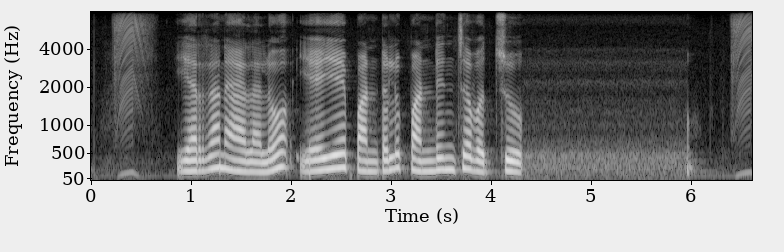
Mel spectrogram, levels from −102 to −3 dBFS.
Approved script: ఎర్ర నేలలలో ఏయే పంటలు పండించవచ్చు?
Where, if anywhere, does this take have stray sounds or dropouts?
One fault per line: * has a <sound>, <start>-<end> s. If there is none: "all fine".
all fine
